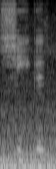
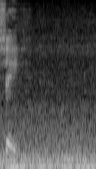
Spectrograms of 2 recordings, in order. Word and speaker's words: sheikh: grand sheik she and that is not sheik sheikh is shake right learn how to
